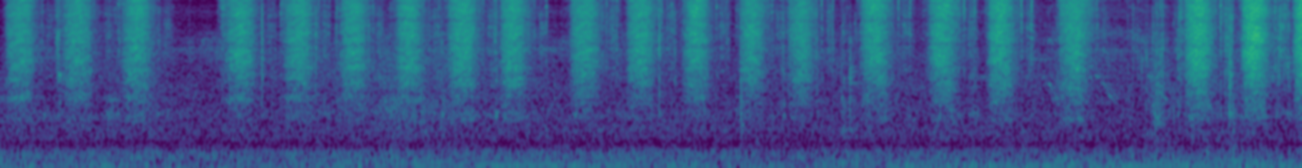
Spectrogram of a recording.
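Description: Trigger spray bottle of wheel cleaner being squeezed over and over, a short hiss of spray with each pull, about two to three a second, with a brief pause near the end.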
